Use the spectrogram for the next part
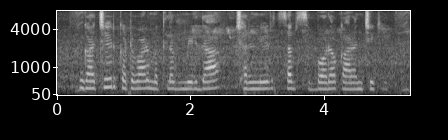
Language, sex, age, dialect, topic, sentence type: Magahi, female, 18-24, Northeastern/Surjapuri, agriculture, statement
